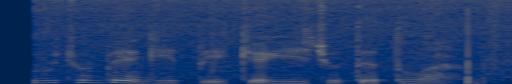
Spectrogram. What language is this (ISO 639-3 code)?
kln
